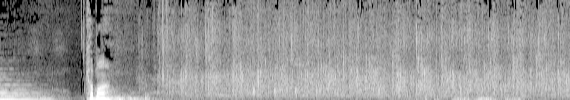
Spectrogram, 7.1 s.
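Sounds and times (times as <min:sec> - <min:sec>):
speech: 0:01.1 - 0:01.7
crowd applauding: 0:01.7 - 0:07.1.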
